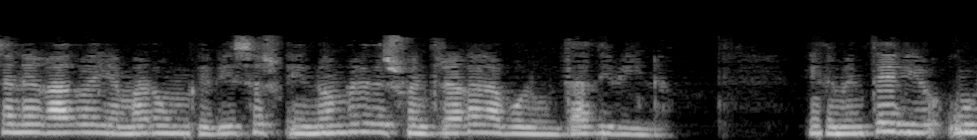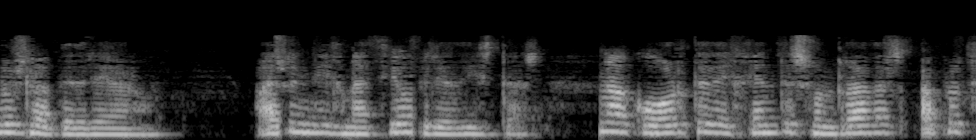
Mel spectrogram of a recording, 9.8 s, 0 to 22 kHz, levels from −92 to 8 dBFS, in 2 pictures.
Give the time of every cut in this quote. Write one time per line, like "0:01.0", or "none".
0:01.0
0:01.4
0:02.3
0:04.1
0:05.0
0:06.3
0:06.9
0:07.9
